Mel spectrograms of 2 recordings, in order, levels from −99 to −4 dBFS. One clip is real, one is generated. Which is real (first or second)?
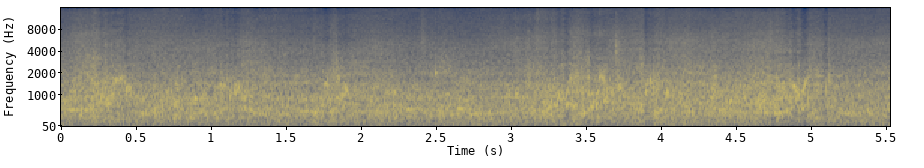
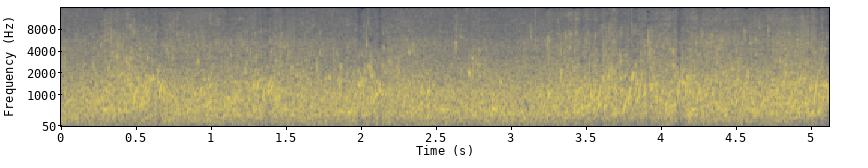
second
